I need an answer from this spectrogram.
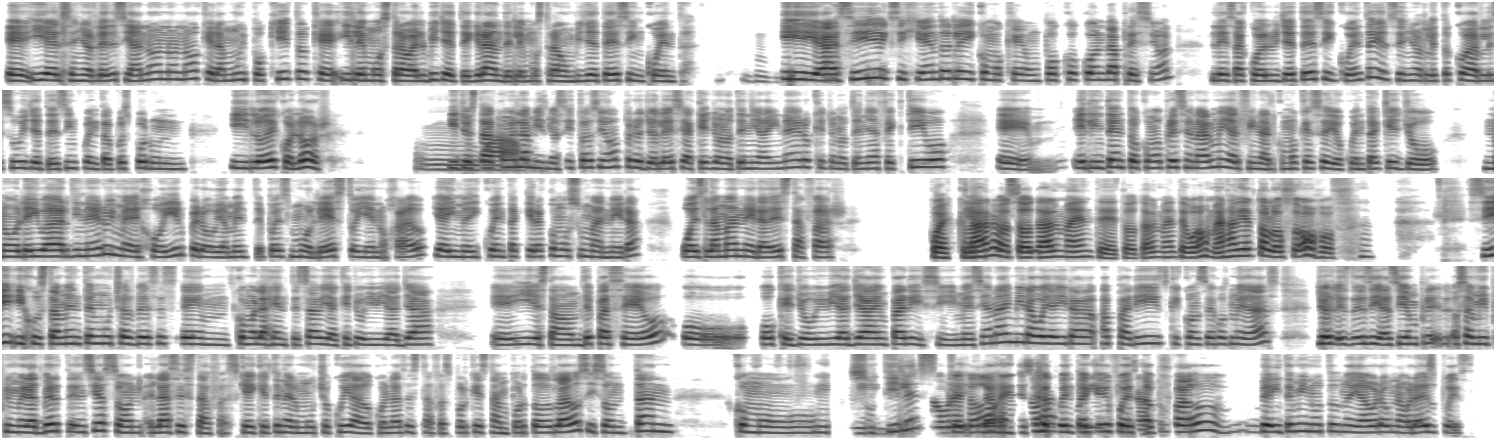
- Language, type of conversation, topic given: Spanish, podcast, ¿Te han timado como turista alguna vez? ¿Cómo fue?
- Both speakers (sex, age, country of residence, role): female, 35-39, France, guest; female, 45-49, United States, host
- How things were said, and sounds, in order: chuckle; "estafado" said as "estatufado"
